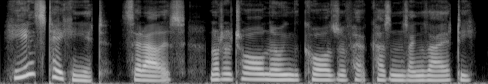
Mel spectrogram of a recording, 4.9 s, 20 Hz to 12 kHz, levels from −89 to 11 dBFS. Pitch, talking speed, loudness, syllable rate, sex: 215 Hz, 195 wpm, -18 LUFS, 5.5 syllables/s, female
